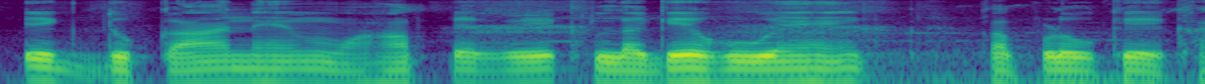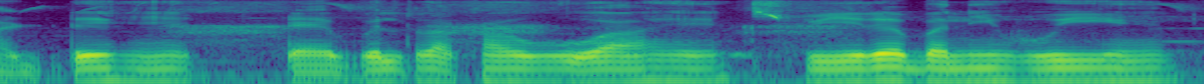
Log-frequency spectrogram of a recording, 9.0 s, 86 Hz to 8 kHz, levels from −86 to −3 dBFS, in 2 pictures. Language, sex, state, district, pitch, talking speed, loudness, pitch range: Hindi, male, Chhattisgarh, Sarguja, 100 Hz, 140 wpm, -23 LUFS, 95-100 Hz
